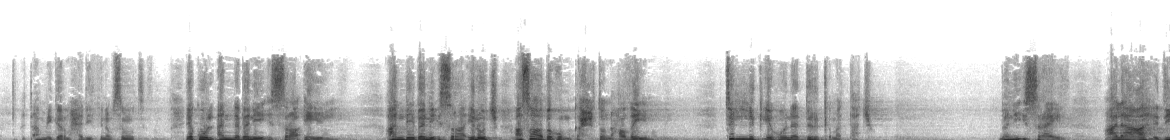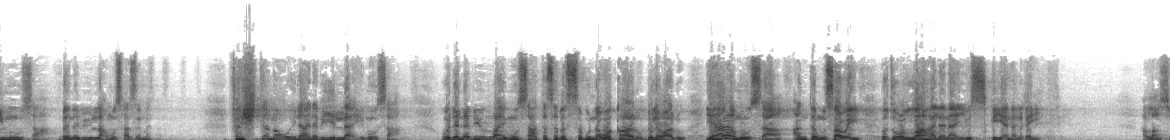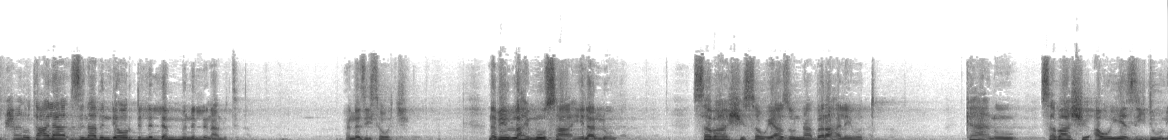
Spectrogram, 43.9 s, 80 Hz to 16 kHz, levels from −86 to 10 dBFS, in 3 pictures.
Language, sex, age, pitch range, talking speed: Amharic, male, 30-49, 145-185 Hz, 95 wpm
